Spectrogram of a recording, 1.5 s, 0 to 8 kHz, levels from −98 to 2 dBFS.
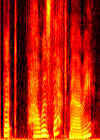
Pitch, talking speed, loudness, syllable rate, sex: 255 Hz, 200 wpm, -18 LUFS, 5.5 syllables/s, female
